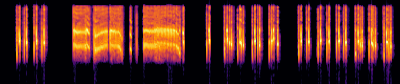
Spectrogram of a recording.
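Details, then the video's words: Swiftlet sound in the style called "Awan hitam": quick chirping twitters in short bursts, with a longer buzzy, warbling stretch near the start, then rapid clicking chirps repeated steadily. Nothing else is audible. "SUARA WALET Awan hitam"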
